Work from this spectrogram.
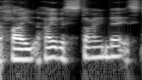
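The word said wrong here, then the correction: Harder & Steenbeck: Harder and Steinbeck.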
